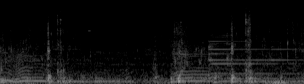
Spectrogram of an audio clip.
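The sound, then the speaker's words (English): Oars pull a boat through water in a steady rhythm, each stroke bringing a swishing splash, with a low creaking tone running under the strokes. “Doesn't hear her silent splash above the rhythm of his rowing.”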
